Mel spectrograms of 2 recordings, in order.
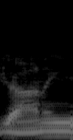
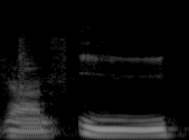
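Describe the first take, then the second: First: The name is said smoothly with a plain ending. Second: The final E is said separately and stressed. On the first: "instead of just saying Johnny" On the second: "The way you enunciate the E in that"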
